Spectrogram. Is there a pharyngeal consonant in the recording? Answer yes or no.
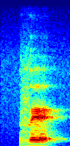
no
